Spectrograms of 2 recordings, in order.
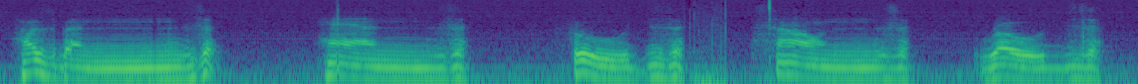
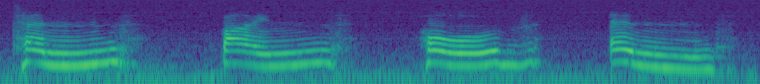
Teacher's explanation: Press the tongue against the upper gum ridge for the D drum beat and peel the tip down a bit as the Z vibrates just before the tongue springs away. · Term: resonant staccato z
